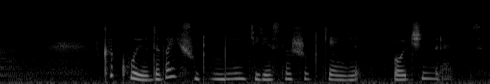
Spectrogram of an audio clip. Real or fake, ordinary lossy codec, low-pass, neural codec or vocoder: fake; none; none; codec, 16 kHz, about 1 kbps, DyCAST, with the encoder's durations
